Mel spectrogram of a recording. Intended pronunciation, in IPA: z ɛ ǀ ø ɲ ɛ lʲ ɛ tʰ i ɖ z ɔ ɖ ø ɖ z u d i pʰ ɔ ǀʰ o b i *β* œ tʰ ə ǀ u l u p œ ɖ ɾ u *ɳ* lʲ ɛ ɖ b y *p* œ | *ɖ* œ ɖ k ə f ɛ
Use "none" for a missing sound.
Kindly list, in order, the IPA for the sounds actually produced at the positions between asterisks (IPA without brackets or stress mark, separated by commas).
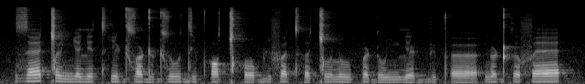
f, ɲ, pʼ, ɳ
